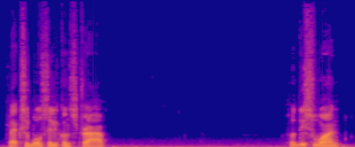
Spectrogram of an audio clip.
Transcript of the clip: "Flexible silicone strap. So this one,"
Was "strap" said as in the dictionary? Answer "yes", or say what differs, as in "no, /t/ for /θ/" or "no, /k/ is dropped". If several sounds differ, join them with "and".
yes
